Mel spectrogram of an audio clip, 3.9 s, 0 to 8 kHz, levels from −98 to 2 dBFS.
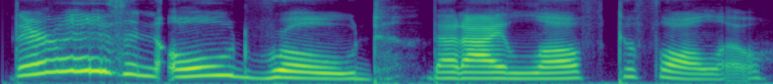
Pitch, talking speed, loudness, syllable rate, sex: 265 Hz, 155 wpm, -16 LUFS, 3.6 syllables/s, female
